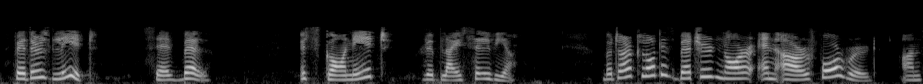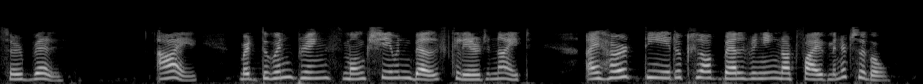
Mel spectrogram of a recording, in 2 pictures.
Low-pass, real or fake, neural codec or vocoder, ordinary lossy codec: 7.2 kHz; fake; codec, 16 kHz, 2 kbps, X-Codec, HuBERT features, trained on LibriSpeech; MP3, 24 kbps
